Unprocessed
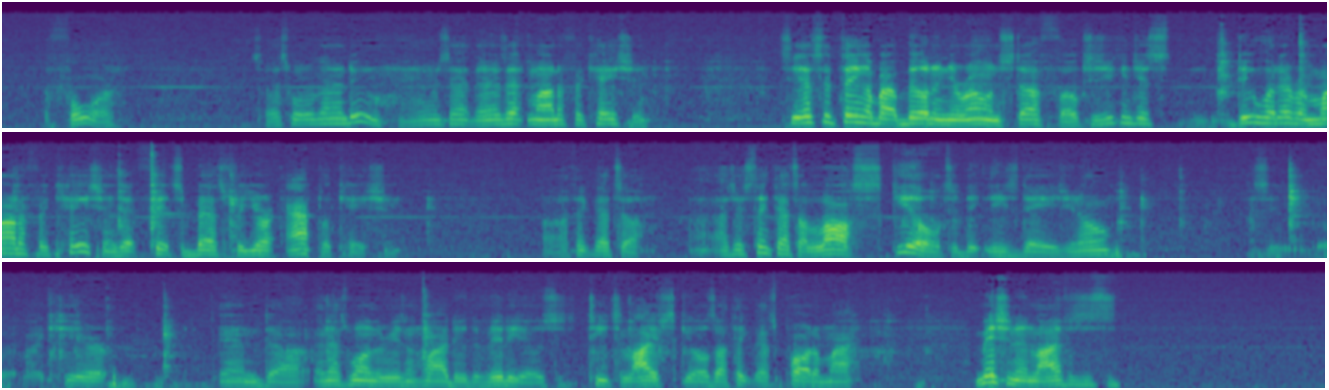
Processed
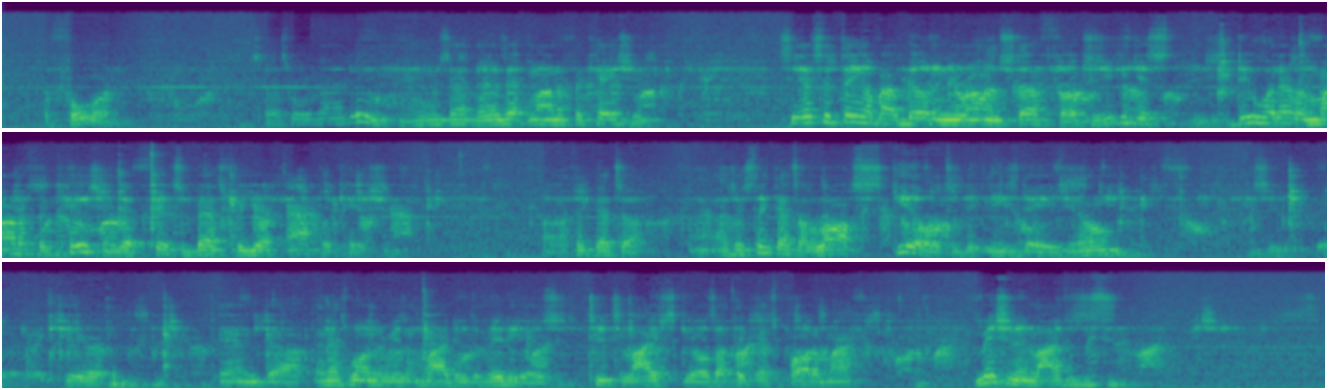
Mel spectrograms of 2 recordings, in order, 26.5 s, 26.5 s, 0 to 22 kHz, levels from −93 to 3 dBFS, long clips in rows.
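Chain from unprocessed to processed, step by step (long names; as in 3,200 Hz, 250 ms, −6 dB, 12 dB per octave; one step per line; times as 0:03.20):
hum removal 56.69 Hz, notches 5
in parallel at −2 dB: upward compression, threshold −24 dBFS
on the sum: brickwall limiter −9.5 dBFS, peak gain reduction 10.5 dB
0:00.70–0:02.36: downward compressor, threshold −30 dBFS, peak gain reduction 13.5 dB
echo through a band-pass that steps 685 ms, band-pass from 1,300 Hz, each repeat 1.4 octaves, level −3 dB
on a send at −6 dB: convolution reverb RT60 0.40 s, pre-delay 4 ms
on the sum: level −3 dB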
